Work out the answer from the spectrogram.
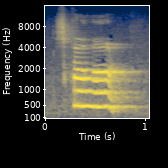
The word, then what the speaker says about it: skrt: Skrrrt. One more time. Skrrrt. That's spelled S-K-R-T.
